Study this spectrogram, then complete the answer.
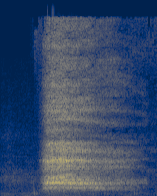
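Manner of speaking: long weary exhale through the nose; heavy sigh. Acted. Officer sighing at a trek that is too easy. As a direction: sigh with open disappointment.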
